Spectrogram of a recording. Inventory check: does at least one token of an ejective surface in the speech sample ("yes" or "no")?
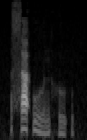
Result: no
